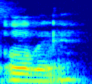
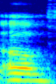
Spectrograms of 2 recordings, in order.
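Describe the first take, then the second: First: The vowels are pronounced as in Spanish. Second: The vowels are not pronounced as in Spanish. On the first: "I will always see vowels in like the Spanish, the Spanish sound" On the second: "I've heard Ove"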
